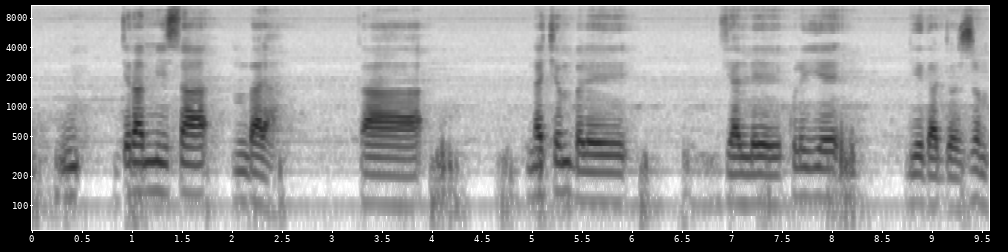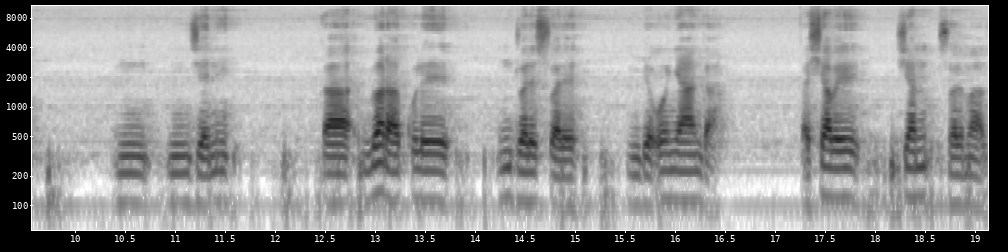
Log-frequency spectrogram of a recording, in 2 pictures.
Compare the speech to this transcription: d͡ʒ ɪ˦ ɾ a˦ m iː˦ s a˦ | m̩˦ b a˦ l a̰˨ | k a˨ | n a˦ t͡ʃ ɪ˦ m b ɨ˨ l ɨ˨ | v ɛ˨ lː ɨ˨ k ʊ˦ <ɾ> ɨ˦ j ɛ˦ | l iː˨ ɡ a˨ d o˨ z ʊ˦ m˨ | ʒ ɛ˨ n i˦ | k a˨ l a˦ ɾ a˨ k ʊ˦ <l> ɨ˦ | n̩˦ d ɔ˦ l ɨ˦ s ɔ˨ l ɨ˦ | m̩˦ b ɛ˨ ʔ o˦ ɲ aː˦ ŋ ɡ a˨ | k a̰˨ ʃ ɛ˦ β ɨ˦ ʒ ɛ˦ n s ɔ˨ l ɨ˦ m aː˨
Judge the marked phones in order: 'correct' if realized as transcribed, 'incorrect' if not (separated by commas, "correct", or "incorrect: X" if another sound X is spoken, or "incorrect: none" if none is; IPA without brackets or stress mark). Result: incorrect: l, correct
